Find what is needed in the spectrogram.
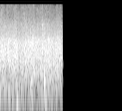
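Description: Audience applauding in a lecture hall, a dense steady clapping that cuts off suddenly a little over a second in.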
